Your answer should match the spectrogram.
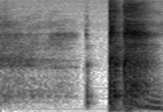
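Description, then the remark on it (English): A loud coughing fit as a person tries to clear their throat: a short catch of breath, then two sharp explosive bursts that trail off into a rough, voiced rasp. No one speaks. “But I cough and everyone thinks I've got bloody COVID.”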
